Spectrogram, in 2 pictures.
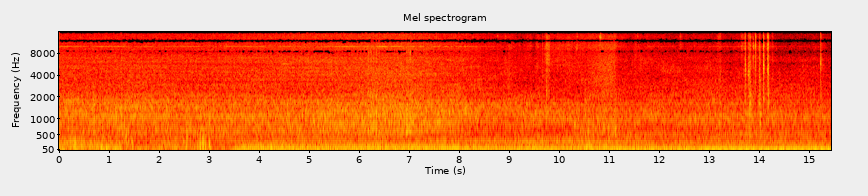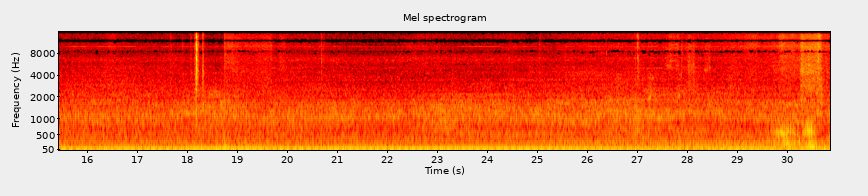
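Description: A Skoda Octavia's engine idling steadily, heard from inside the cabin, with a few faint clicks.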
